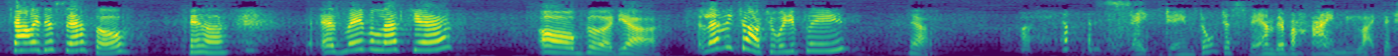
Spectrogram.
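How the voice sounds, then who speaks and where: Fussy scolding wife, vintage radio play: high, piercing, exasperated, dull old recording. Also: female voice, pushed and bright, exaggerated voice. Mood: fussy, flustered. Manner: scolding, fretful. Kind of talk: 1940s radio drama acting.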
